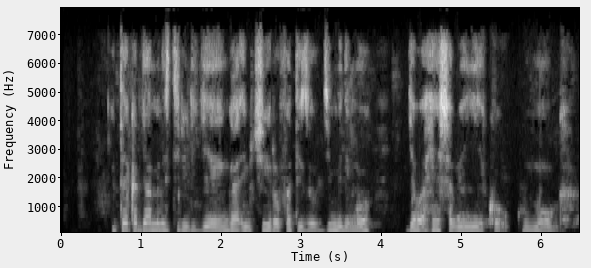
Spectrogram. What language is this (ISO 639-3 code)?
kin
